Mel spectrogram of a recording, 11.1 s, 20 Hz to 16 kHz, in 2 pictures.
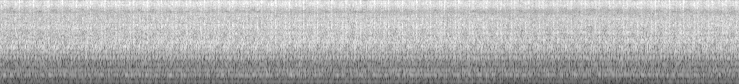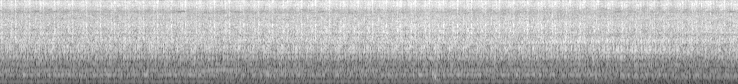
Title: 91K - 2015 Hyundai Elantra Limited Engine Knock - Short Block Failure- Manufacture Defect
